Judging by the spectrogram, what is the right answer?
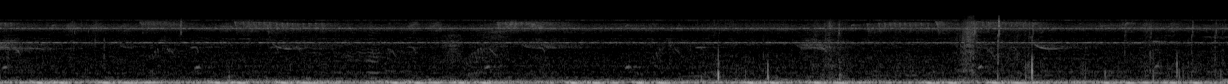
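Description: Outdoor ambience: a steady high insect drone over a low rumble, with a few faint clicks.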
